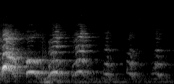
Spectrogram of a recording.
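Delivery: high laugh, fading down; laughing fit. Real, not acted. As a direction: laugh it out helplessly. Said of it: "Y'all got me cracking up here".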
